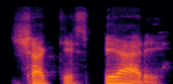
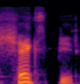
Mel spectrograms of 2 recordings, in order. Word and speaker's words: Shakespeare: Um he said he was talking about Shakespeare and he said shakpare because that's the way you should you will pronounce Shakespeare if you pronounce in the way pronounce it.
